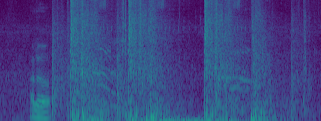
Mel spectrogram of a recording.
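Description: A rifle fires single loud shots that echo.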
